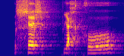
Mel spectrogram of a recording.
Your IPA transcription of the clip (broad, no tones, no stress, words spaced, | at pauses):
ɬɛɬpːiħ ko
